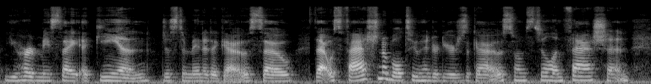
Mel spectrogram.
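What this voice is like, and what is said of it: Southwest Virginia Appalachian accent. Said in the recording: “the phonetic glide, get, forget, pin, pin. I do that... The short I in words like light and night, you hear that in my... I'm from Lee County, Virginia... that's what you hear in my voice”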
